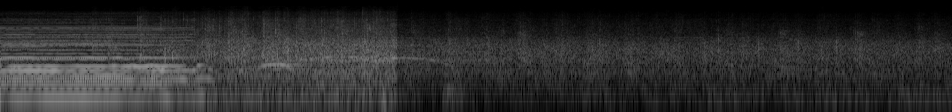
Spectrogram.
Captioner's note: attendees applauding; attendees cheering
